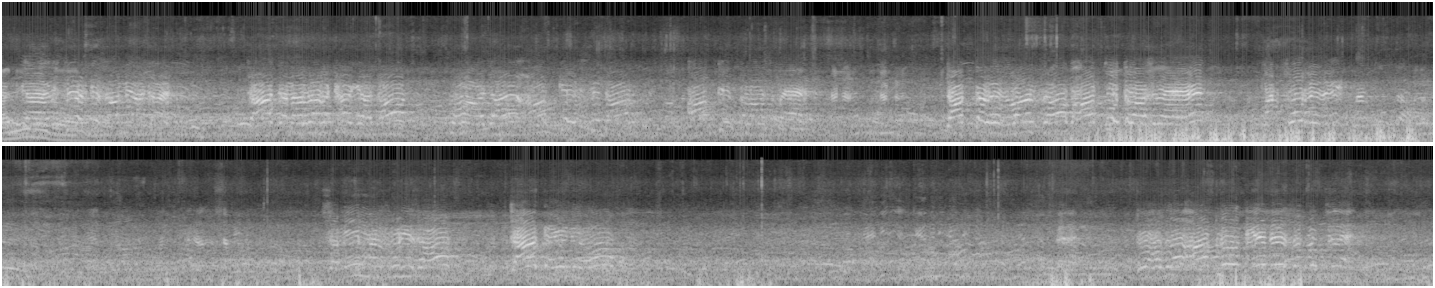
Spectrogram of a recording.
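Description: A man speaks with fervour through a loudspeaker.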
